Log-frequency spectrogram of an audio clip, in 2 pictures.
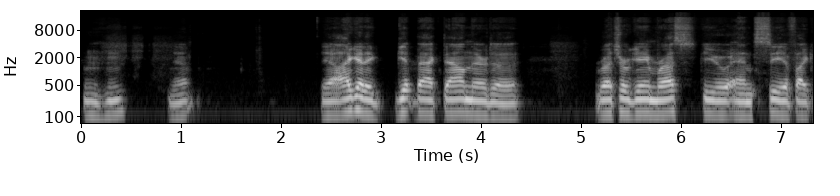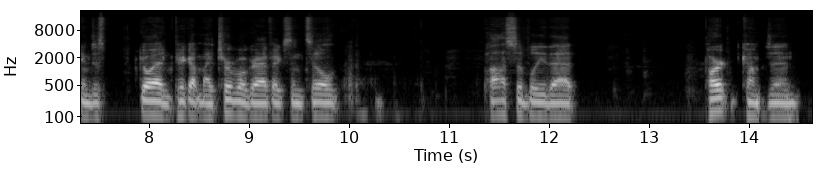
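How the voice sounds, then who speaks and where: A man's voice: lowish voice, flat delivery, unhurried, pauses often, dry recording. A man co-hosting a podcast, chatting casually and sometimes reading items out to the group. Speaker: podcast co-host.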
